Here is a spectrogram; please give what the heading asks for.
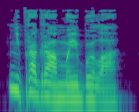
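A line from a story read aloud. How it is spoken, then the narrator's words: Grumbling, princess. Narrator (Russian): проворчала принцесса Тигверт, точь-в-точь, как ее муж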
